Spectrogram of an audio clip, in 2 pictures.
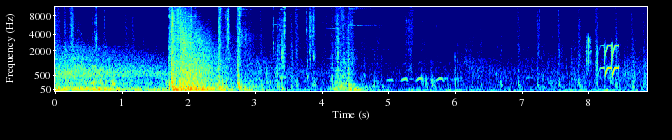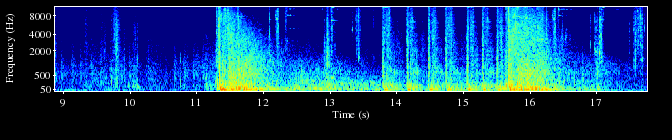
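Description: Bursts of gunfire from the Fortnite video game come in scattered volleys, some dense and rapid, others single cracks, with quieter gaps between them.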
